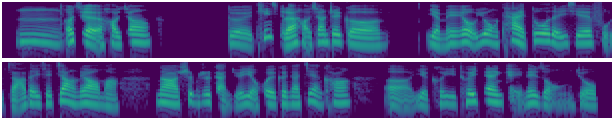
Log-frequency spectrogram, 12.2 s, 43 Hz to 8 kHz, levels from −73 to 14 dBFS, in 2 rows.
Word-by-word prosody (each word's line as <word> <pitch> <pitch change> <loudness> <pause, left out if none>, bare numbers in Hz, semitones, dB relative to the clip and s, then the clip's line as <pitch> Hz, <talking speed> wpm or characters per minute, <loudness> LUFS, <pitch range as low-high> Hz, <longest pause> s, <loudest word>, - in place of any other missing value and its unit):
嗯， 200 -4 -5
而 205 +3 +5
且 190 -5 +6
好 160 +1 +1
像 190 +2 +2 0.8
对， 160 -6 -2
听 305 - -3
起 310 - -9
来 - - +9
好 185 - 0
像 195 0 +1
这 195 0 +2
个 145 -4 +1 0.4
也 160 -5 0
没 175 +6 -3
有 200 0 +4
用 195 -3 0
太 205 -1 +4
多 215 +4 +2
的 165 - +1
一 160 - -6
些 175 +1 0
复 170 - -12
杂 - - -2
的 170 -2 -1
一 - - -6
些 175 +1 -6
酱 205 -3 +2
料 170 -3 +3
嘛， 140 -2 -5 0.4
那 185 -4 +5
是 190 +5 -2
不 180 - -9
是 195 +1 -3
感 160 -3 -1
觉 150 - -6
也 165 - -1
会 170 -4 -1
更 170 +1 -3
加 160 -1 -2
健 190 +1 -4
康， 180 +4 -4 0.3
呃， - - -4
也 - - -6
可 170 - -10
以 165 -1 -7
推 205 +5 0
荐 200 -2 +2
给 - - -6
那 175 +2 -1
种 155 - -8
就 140 -1 -5
175 Hz, 255 characters per minute, -23 LUFS, 160-195 Hz, 0.8 s, 来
